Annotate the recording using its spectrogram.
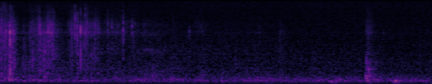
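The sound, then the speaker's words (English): Pages of a newspaper rustle and crinkle in a quick cluster of soft handling sounds at the start, then quiet until one more brief rustle near the end. No one speaks. “And I just saw this in yesterday's paper, actually.”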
